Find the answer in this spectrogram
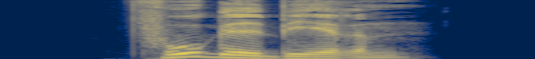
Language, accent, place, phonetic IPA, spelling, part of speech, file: German, Germany, Berlin, [ˈfoːɡl̩ˌbeːʁən], Vogelbeeren, noun, De-Vogelbeeren.ogg
- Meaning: plural of Vogelbeere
